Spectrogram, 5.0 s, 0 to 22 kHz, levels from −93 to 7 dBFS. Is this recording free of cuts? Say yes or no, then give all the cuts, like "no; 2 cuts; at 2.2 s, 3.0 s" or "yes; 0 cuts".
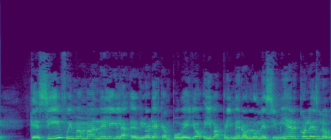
yes; 0 cuts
